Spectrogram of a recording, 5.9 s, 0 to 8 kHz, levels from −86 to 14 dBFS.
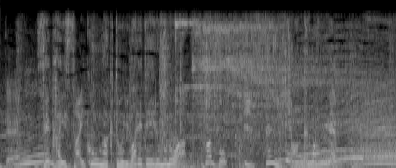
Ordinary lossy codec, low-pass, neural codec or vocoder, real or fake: none; 7.2 kHz; codec, 16 kHz, 16 kbps, FreqCodec, larger model; fake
